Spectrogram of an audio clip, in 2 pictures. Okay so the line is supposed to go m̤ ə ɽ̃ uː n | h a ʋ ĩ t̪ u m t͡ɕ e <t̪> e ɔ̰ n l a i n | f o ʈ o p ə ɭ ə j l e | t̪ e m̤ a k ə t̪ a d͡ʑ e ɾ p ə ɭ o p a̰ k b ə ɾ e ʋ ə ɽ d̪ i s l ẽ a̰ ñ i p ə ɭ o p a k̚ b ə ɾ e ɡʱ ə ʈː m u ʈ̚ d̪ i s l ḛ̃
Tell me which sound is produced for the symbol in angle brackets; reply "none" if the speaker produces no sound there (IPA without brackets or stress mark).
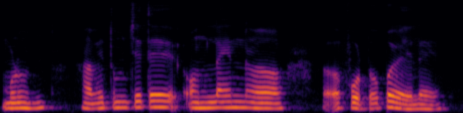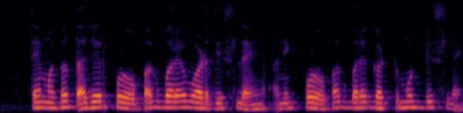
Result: t̪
